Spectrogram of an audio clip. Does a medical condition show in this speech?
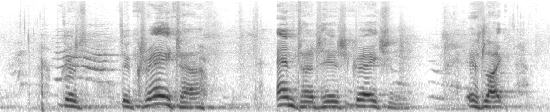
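Yes: motor neurone disease; motor neurone disease diagnosed at age 50, uses wheelchair.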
